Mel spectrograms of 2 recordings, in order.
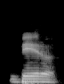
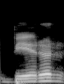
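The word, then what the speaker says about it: bearer: बैर ठीक है बैर ये जो आखिर में आ रहा है ये है साइलेंट ठीक है बे र बेर ठीक है तो आपने इसको ऐसे पढ़ना है प्रोनाउंस करना है यह बेरर नहीं है बेरर नहीं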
